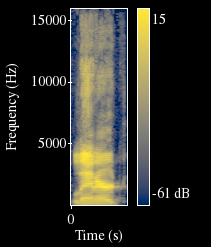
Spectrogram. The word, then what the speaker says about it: Leonhard: Number one, I think, is Jim Leonhard. I think that's how you say his name. – Leonard. – Let's go with Leonard.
